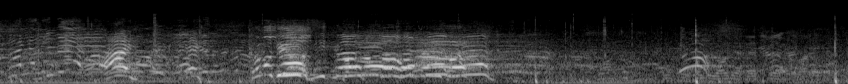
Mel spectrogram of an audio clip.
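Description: Young men shout to each other across an outdoor football pitch.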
